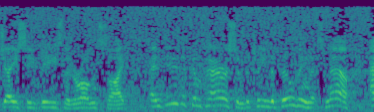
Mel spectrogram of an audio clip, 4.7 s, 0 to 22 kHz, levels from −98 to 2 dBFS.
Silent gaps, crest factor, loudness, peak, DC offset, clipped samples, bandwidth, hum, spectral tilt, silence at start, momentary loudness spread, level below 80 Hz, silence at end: none; 20 dB; -29 LUFS; -8 dBFS; under 0.1%; under 0.1%; 17 kHz; 50 Hz at -55 dBFS; -3 dB/octave; 0 s; 4 LU; -54 dBFS; 0 s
